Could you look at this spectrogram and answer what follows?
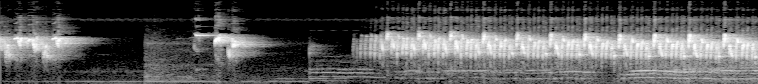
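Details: Yellow-vented bulbul song, played to prompt a kept bird to sing: two short bubbly, warbling phrases, a pause, then a long run of fast, repeated chattering notes rising and falling in quick succession.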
